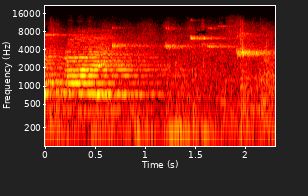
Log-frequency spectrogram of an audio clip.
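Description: Basketball shoes squeaking on a hardwood court in short, high-pitched squeals, with players' voices echoing in the gym.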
